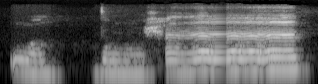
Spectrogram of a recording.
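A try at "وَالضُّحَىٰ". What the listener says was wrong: Naik sikit. Naik sikit suara supaya suara kita tidak terlalu rendah dan tidak tenggelam.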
